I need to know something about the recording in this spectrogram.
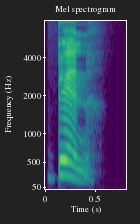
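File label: "been", American English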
